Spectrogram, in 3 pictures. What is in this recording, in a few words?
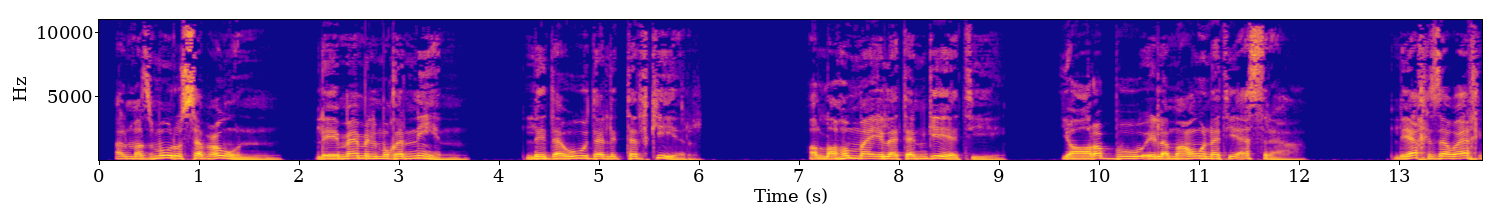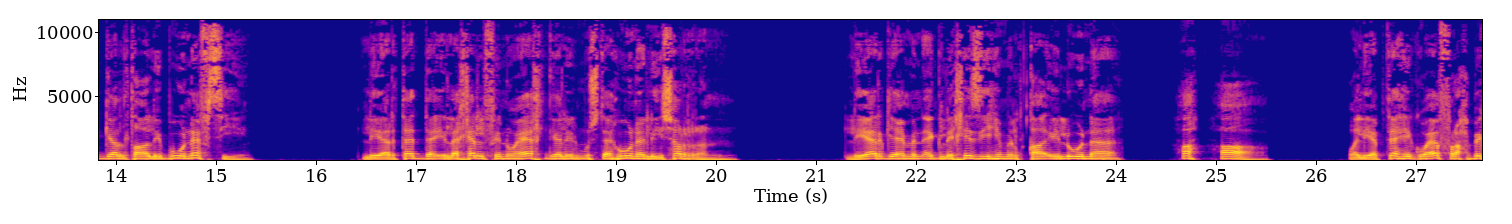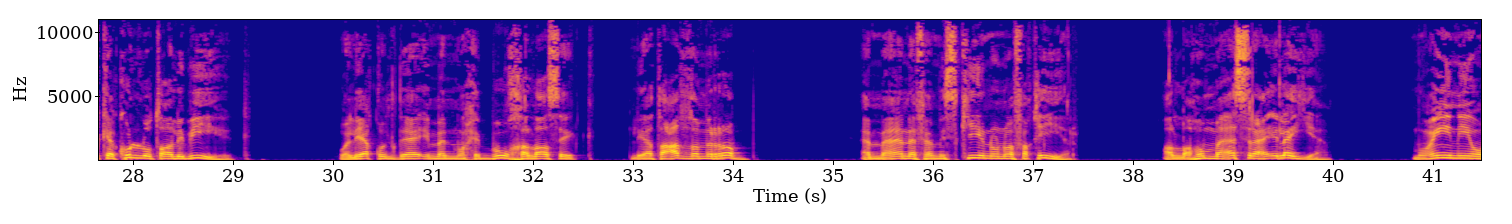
Psalm, arabic bible; psalms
